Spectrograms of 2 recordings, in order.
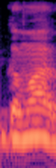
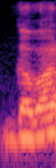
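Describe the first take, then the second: First: The first vowel is nasalized. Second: The first vowel is plain, without nasalization. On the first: The speaker calls it right. "गंवार होता है" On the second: The speaker calls it wrong. "गवार नहीं होता है"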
